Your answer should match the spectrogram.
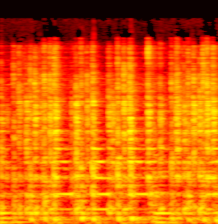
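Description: Two tabla sets played together at a fast pace: dense, rapid strokes on the tuned right-hand drums ring over deep bass strokes from the left-hand drums.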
